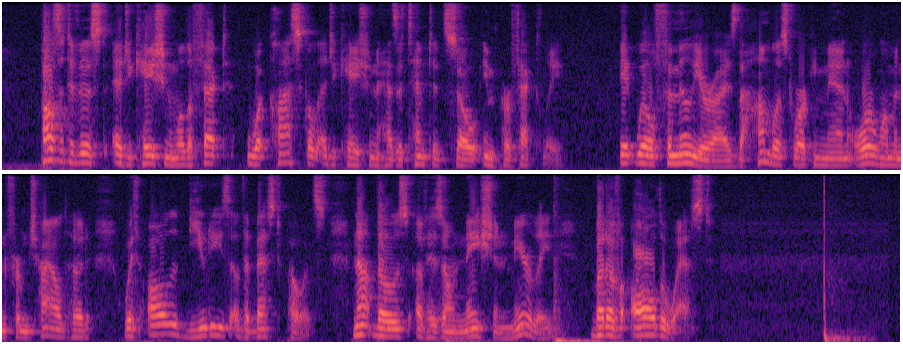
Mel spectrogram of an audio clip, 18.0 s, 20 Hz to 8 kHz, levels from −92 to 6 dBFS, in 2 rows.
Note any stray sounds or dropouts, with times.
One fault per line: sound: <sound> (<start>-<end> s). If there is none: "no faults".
sound: thud (17.2-17.7 s)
